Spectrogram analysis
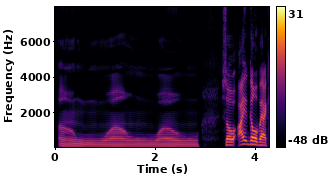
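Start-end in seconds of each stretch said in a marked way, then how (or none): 0.1-2.9 low, long-held mock stoned "whoa"; dazed "oh, whoa". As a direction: imitate a tripping friend droning in amazement, softly. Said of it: "Just going".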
